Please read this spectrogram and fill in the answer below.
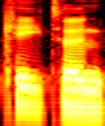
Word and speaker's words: Ketan: pronounce your name and you didn't say well i pronounced it ketan you said key turn ketone it doesn't really matter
